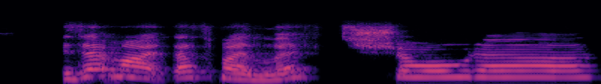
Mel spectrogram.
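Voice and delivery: put-on high, confused child voice.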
